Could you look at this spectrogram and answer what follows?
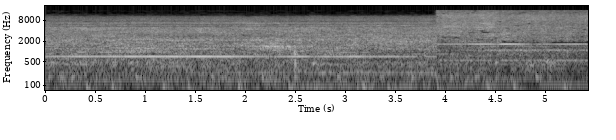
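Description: Small handheld electric blower running steadily with a motor whine. About four seconds in, the whine changes to a higher pitch.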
